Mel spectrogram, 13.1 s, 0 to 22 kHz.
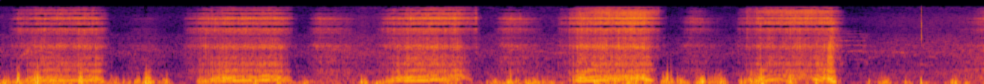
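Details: Baby snoring during sleep: loud, rattly snoring on each breath, about 12 breaths a minute, with quiet pauses between.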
